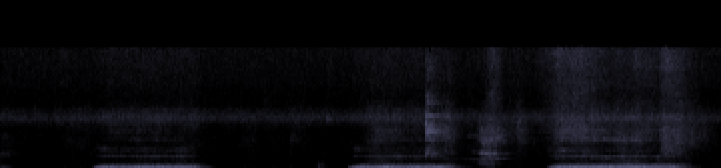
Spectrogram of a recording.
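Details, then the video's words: Old Golden Retriever growling playfully during tug-of-war with an American Akita puppy over a stuffed toy, lying on a tile floor; three deep rumbling growls, each about one second long, separated by quiet pauses. "Lazy Old Golden Retriever Playing Tug of War With American Akita Puppy Over Plush Toy & Growling"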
